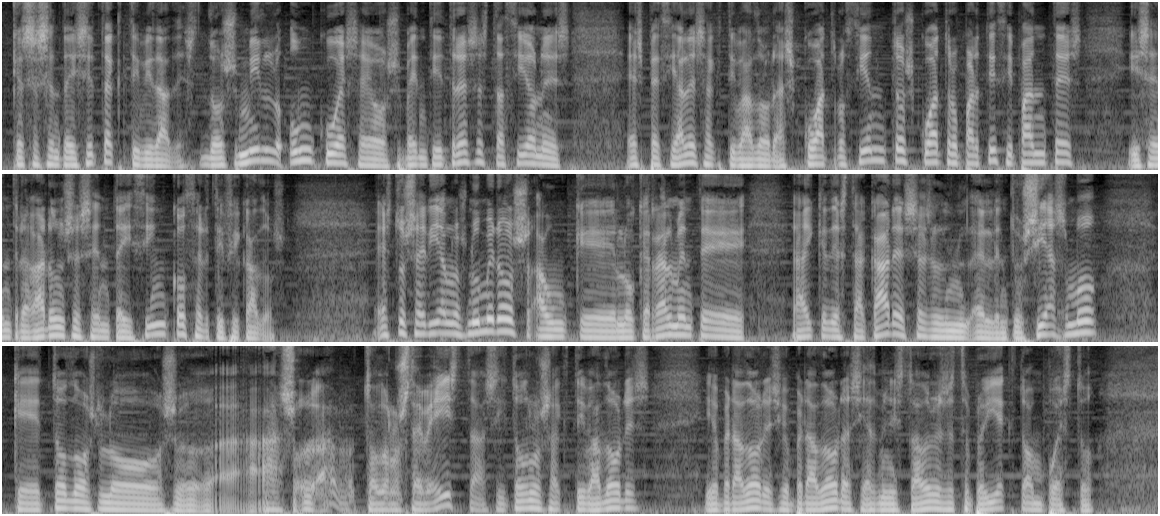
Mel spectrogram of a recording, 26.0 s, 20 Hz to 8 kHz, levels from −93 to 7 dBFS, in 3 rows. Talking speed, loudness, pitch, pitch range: 115 wpm, -17 LUFS, 120 Hz, 105-145 Hz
